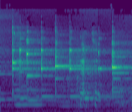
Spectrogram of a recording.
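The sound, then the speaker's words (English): A cell phone ringtone goes off although the phone had been silenced, playing a quick, bright electronic melody of short repeated tones, moderately loud, with no talking over it. “Talk about cell phones.”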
